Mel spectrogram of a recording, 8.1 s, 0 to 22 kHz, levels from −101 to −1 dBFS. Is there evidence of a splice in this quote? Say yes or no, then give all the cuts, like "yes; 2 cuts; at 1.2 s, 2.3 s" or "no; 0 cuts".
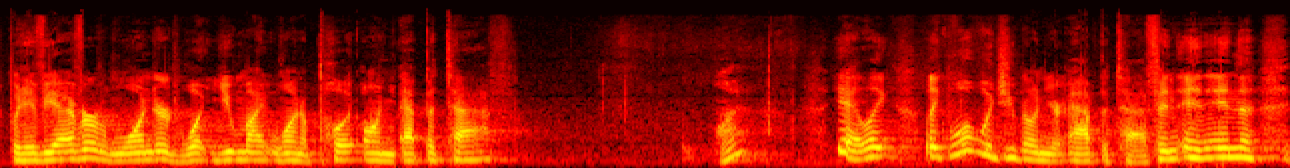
yes; 3 cuts; at 2.5 s, 5.0 s, 6.4 s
